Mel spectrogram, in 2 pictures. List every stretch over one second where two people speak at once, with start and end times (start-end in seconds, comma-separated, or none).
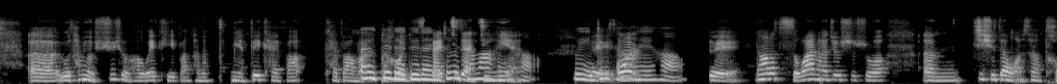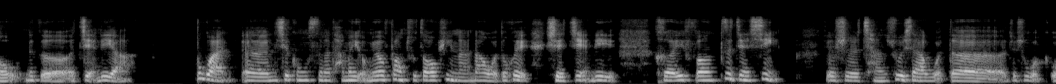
3.6-5.2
